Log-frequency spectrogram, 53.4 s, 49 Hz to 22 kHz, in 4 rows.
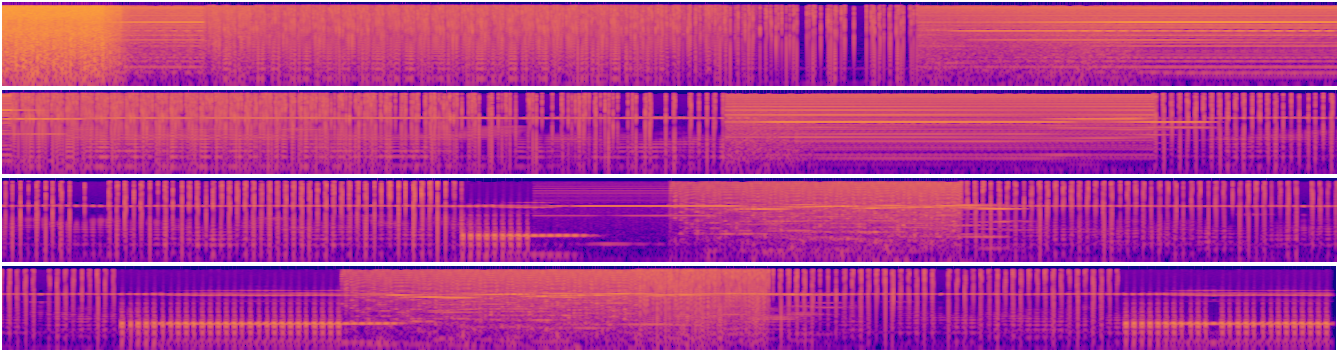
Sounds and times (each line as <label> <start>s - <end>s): noisy burst which fades out into crackles 0.0s - 32.5s
tonal drone 31.7s - 33.5s
noisy burst which fades out into crackles 33.4s - 41.9s
noisy burst which fades out into crackles 42.8s - 52.4s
